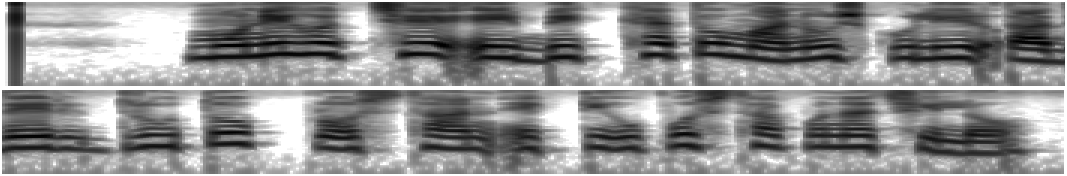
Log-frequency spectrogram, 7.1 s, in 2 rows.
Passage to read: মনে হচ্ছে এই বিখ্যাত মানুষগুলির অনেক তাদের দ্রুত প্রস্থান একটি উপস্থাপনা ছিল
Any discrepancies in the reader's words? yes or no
yes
